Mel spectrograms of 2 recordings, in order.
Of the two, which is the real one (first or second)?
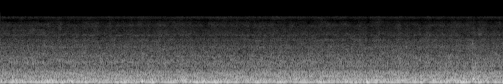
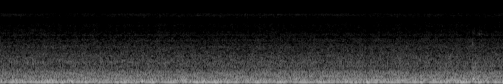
second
